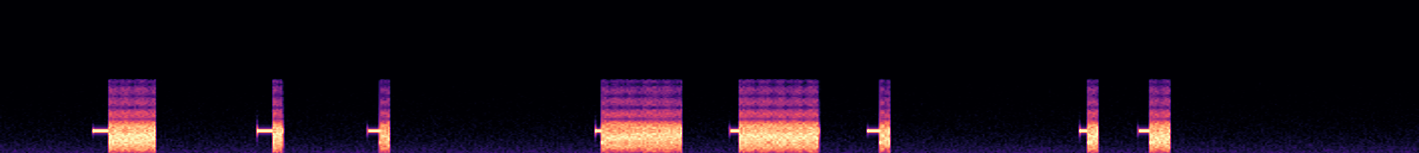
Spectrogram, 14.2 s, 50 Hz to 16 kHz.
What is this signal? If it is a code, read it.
ACARS aircraft data, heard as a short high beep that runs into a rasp, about 2400 baud.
